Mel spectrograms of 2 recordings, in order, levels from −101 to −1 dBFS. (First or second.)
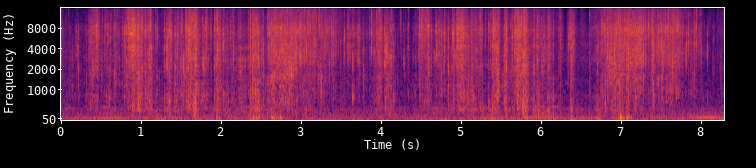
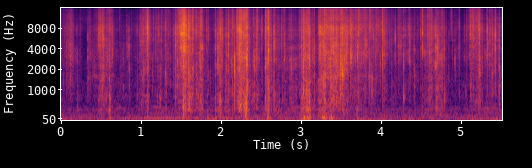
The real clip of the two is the first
